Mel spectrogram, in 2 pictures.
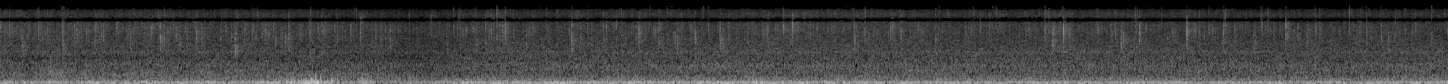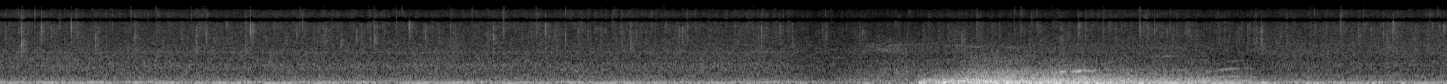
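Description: Heavy rain falling steadily on pavement. Near the end, a sudden loud clap of thunder rumbles and dies away over a few seconds.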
